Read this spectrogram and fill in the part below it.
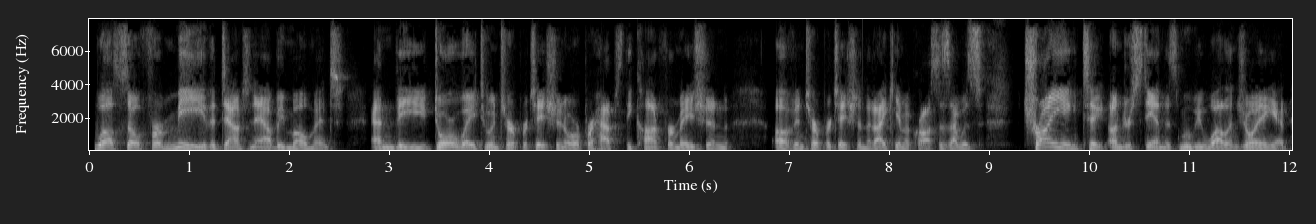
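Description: A man's voice: medium pitch, lively intonation, moderate pace, bright, forceful tone, lo-fi sound. A man on a podcast giving casual, analytical film commentary in a wordy, playful, explanatory way. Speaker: podcast panelist.

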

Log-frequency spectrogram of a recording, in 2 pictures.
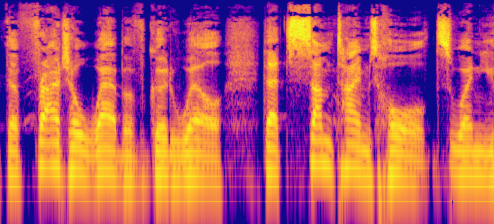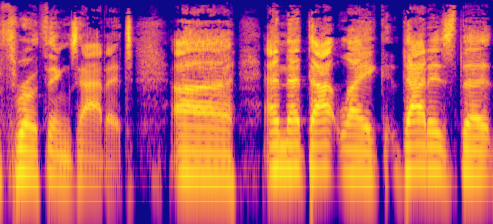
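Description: A man hosting a podcast, talking casually and analytically, halting and digressive as he thinks aloud. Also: medium pitch, fairly bright tone, dry recording, studio quality. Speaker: podcast host. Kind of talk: casual analytical discussion of a TV show.

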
